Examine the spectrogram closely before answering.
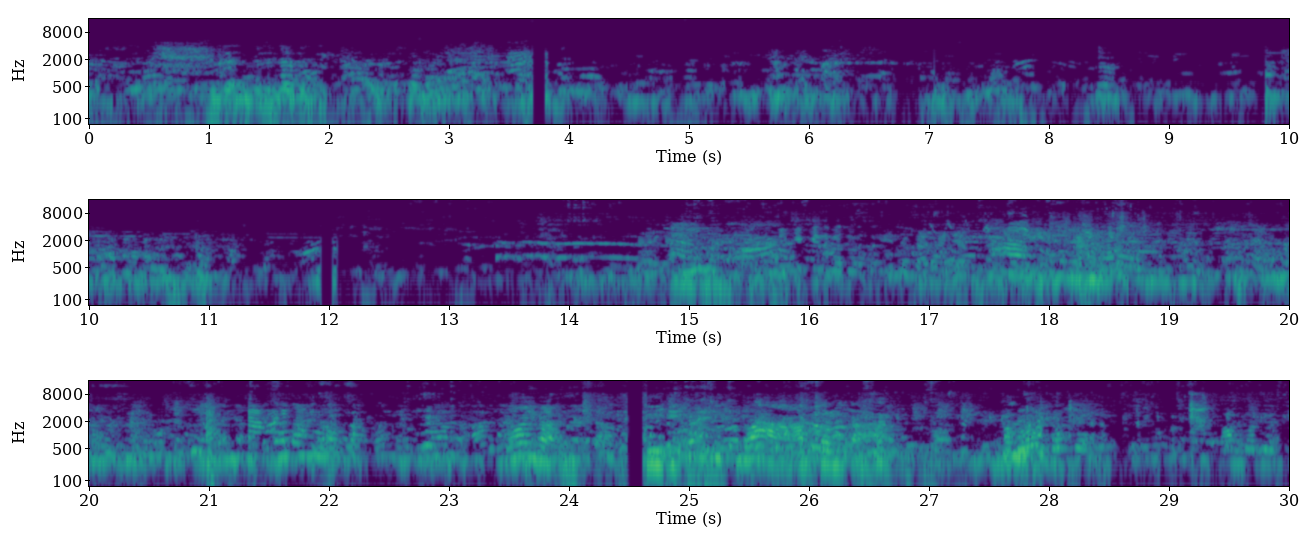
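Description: A group of women sing together.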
